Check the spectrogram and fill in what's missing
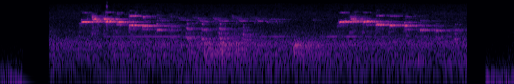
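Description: Bald Eagle giving two bursts of thin, high, stuttering chirps that tumble downward, gull-like but squeakier than expected for so large a bird.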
